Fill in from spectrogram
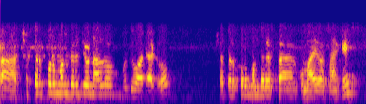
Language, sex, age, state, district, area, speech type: Sindhi, male, 45-60, Delhi, South Delhi, urban, conversation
